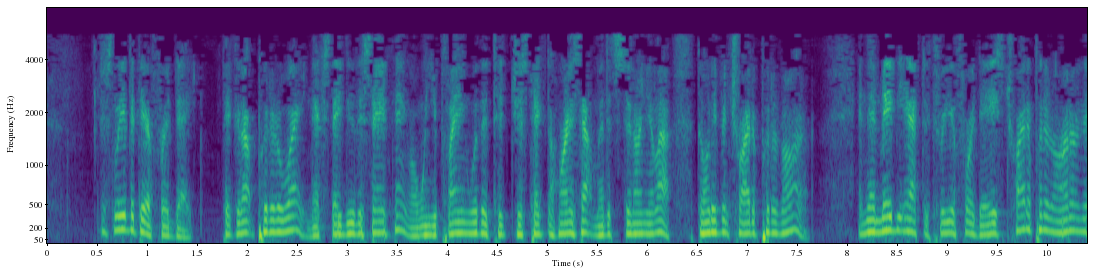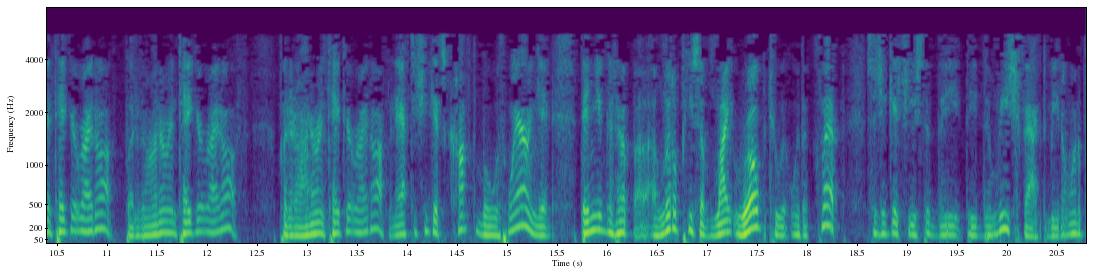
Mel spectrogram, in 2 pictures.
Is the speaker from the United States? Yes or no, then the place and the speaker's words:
yes; New York, United States; You know, growing up in New York, the ego New Yorkers have. There's no other state but New York.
